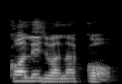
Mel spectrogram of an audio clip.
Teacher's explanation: ये आ और ओ के बीच की ध्वनि है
